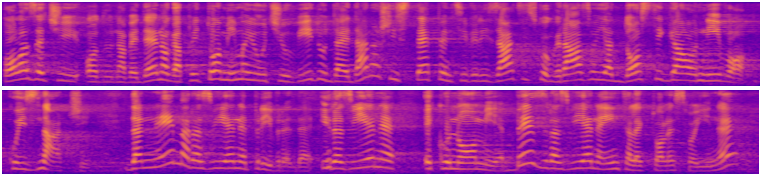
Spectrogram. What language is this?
Serbian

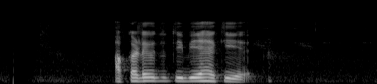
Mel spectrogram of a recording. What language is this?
Sinhala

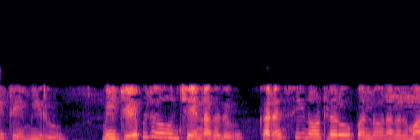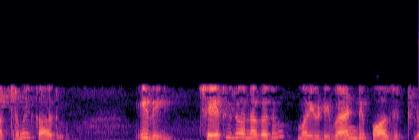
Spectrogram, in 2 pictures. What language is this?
Telugu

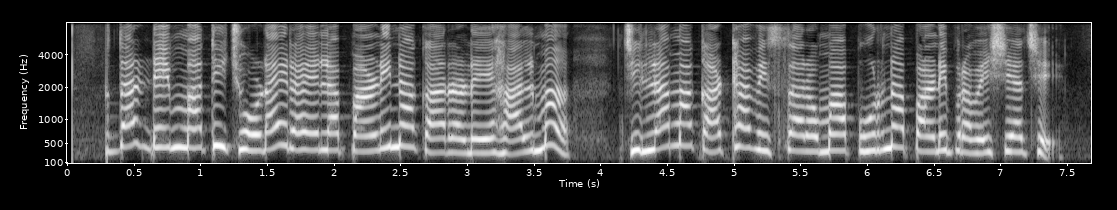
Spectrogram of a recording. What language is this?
Gujarati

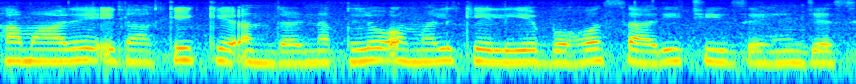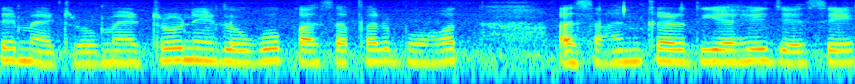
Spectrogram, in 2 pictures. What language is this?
Urdu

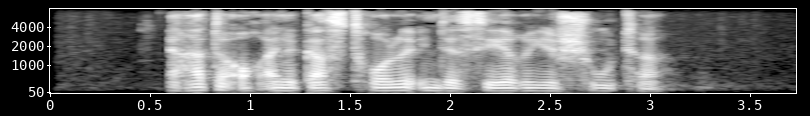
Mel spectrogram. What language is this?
German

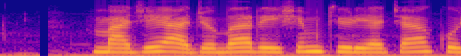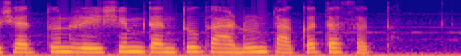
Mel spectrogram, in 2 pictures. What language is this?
Marathi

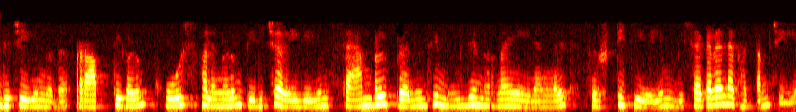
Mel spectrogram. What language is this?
Malayalam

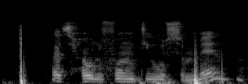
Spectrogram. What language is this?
Kabyle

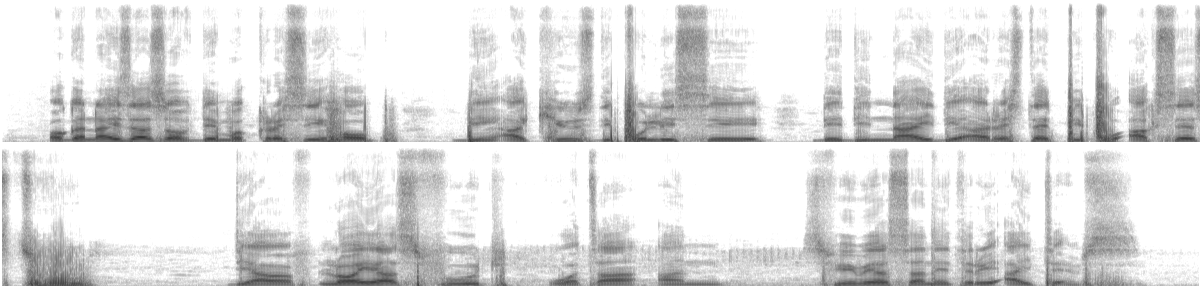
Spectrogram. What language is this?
Nigerian Pidgin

